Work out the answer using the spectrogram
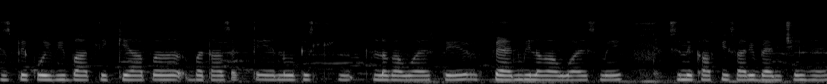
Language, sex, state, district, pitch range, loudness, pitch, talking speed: Hindi, female, Uttar Pradesh, Muzaffarnagar, 205-215 Hz, -35 LUFS, 210 Hz, 190 wpm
